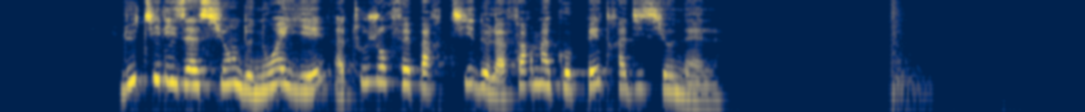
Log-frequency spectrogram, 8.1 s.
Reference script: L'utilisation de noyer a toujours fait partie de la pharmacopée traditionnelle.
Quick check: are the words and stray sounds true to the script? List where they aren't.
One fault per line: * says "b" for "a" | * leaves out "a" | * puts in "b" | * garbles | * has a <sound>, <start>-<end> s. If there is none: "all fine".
* has a thud, 6.7-7.0 s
